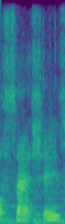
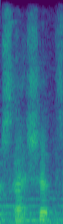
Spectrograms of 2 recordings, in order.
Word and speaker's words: sachet: out a lot carrying little sachets or sachets I keep here a little different pronunciation see sashay away uh-huh exactly haga um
